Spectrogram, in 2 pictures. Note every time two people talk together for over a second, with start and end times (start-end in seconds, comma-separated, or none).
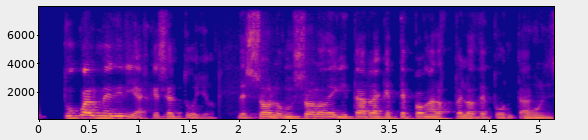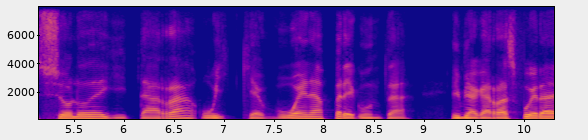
none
